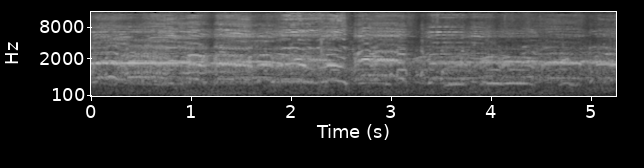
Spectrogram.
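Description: A large free-range flock of chickens, mostly roosters, clucking and crowing over one another in many overlapping short calls.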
